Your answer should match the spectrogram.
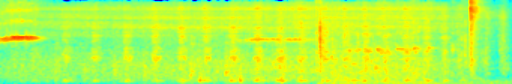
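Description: train departing the station

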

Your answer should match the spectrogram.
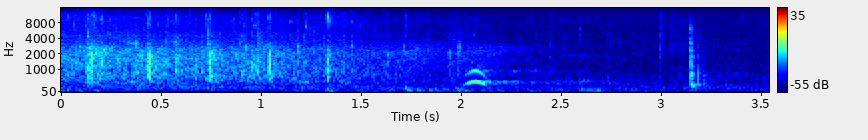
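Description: audience clapping

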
